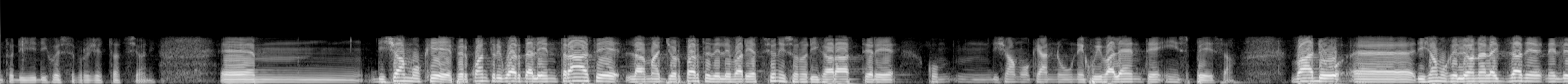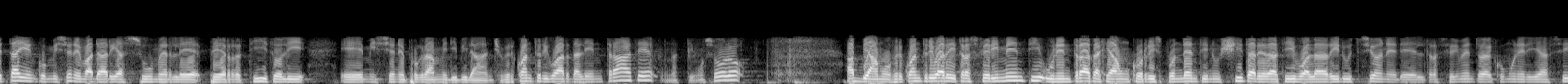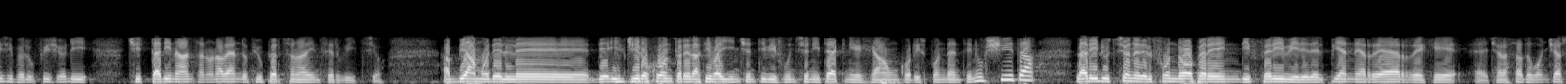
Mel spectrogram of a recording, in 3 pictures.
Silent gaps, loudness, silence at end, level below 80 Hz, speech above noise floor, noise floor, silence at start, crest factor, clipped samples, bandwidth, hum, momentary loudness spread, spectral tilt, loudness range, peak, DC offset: none; -10 LUFS; 0 s; -36 dBFS; 21 dB; -30 dBFS; 0 s; 10 dB; 0.2%; 4 kHz; none; 11 LU; -11.5 dB/octave; 6 LU; 0 dBFS; under 0.1%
